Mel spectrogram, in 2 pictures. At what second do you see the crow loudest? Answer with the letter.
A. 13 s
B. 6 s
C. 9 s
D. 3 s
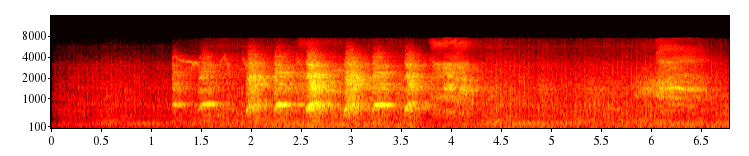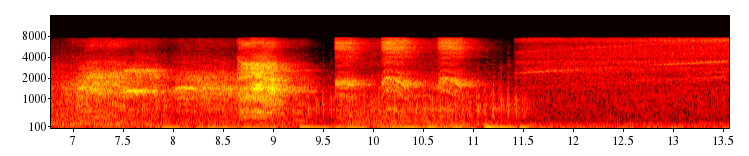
C.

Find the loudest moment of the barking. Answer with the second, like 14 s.
3 s.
